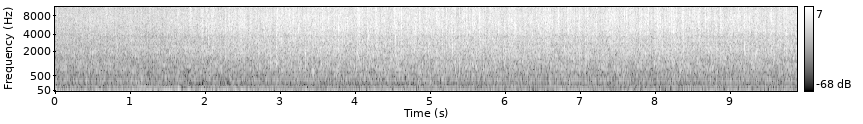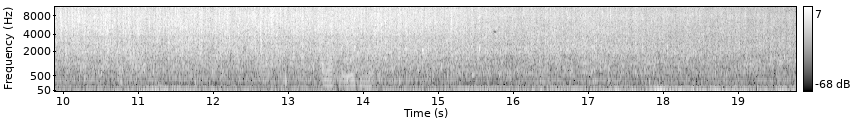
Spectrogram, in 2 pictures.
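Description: Steady, clear spring water pours and splashes continuously from a stone channel stained bright orange by red iron deposits, flowing on into a pool in an even, stream-like rush with no pauses for the full length.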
